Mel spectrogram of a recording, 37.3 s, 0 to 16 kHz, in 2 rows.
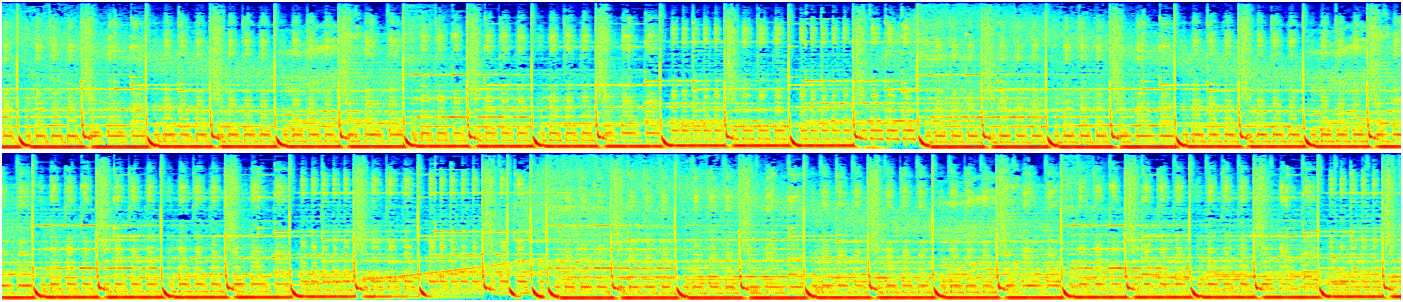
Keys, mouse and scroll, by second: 5.1 shift+click, 16.8-18.5 shift+drag, 23.9 ctrl+d.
